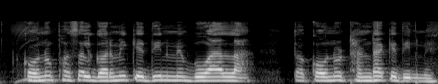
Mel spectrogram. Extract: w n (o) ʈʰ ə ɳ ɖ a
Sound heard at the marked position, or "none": o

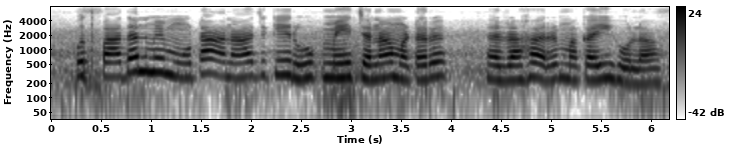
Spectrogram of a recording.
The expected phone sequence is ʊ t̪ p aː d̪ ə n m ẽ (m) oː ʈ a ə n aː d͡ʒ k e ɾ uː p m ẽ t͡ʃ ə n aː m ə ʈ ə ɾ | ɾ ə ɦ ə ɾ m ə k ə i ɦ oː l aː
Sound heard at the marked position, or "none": m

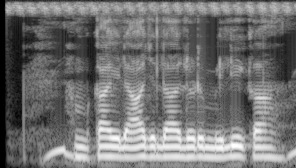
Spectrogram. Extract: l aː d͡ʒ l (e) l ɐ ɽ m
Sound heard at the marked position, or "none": a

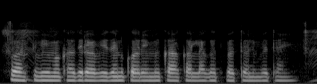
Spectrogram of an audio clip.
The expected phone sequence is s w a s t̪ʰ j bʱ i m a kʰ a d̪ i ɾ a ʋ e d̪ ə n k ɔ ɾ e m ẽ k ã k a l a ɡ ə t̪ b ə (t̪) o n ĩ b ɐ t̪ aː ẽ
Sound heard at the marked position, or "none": t̪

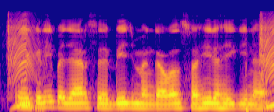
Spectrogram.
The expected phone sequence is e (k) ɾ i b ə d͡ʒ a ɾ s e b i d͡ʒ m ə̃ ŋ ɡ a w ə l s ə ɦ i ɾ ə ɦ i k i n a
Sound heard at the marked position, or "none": k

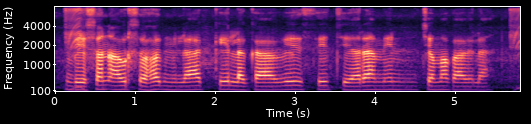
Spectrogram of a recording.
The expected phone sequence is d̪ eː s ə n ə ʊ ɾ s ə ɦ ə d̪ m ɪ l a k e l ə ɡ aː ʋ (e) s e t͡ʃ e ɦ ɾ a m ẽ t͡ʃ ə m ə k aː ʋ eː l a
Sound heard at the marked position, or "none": e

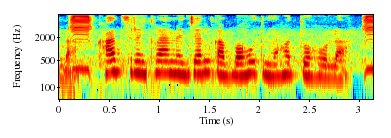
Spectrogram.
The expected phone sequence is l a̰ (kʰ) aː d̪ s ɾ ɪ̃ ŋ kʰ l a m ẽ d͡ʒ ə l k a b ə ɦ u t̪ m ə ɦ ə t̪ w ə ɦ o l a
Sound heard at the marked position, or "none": kʰ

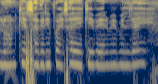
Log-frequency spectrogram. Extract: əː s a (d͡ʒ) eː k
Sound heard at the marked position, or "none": none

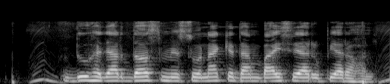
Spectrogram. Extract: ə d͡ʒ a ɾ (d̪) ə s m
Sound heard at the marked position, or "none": d̪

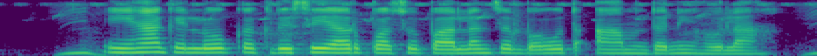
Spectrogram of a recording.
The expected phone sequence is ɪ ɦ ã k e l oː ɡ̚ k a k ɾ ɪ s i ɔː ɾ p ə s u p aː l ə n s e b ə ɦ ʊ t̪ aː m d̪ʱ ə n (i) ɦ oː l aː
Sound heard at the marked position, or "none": i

